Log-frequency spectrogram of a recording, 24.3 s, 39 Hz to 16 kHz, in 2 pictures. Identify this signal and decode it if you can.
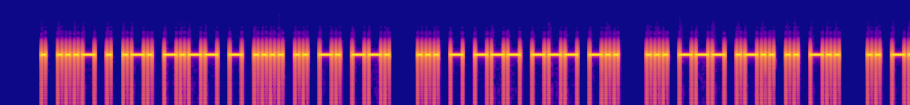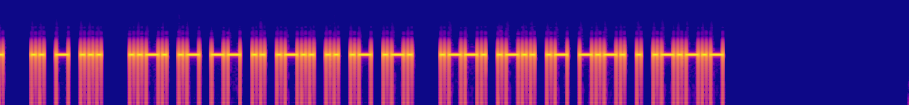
Morse code, heard as a keyed tone, about 22 wpm, 700 Hz. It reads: EVERYTHING STOOD SOLID IN ITS FAMILIAR PLACE.
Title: Sentences from Top 1500 Words 22wpm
